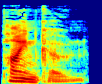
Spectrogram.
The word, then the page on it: pine cone: British English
